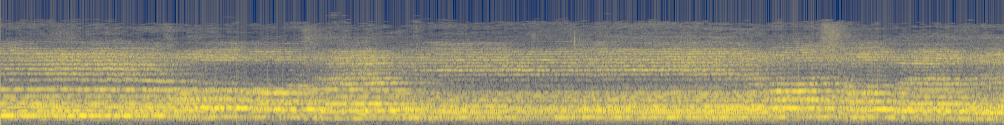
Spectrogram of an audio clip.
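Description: Boys' choir singing a sacred choral piece in sustained chords that shift every few seconds.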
